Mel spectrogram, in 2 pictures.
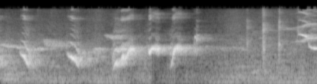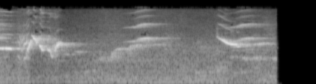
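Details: A long-tailed white-rumped shama sings a varied, lively song of sharp whistles, harsh chattering bursts and high upward-swept notes in irregular phrases.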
